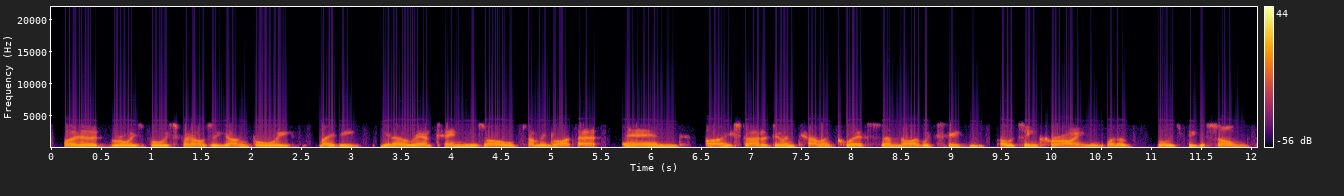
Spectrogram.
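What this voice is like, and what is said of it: Australian accent. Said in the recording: “That accent and the greeting gives it away. You are from Australia.”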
